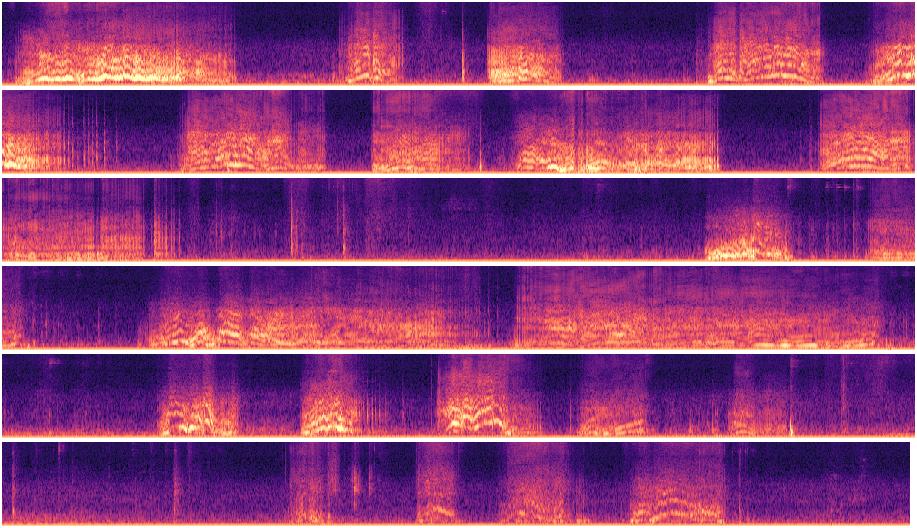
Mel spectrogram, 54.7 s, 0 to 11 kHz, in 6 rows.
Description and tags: Sounds of the zippers of a violin case. Recorded with a Zoom H4n portable recorder.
